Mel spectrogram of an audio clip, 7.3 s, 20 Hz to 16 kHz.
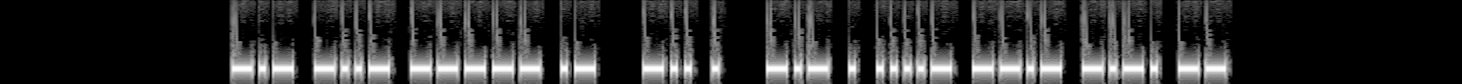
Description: Morse code, heard as a keyed tone, about 34 wpm, 700 Hz. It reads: KX0A DE KE4QCM
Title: USA Callsign DE Callsign 35wpm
